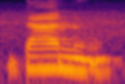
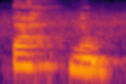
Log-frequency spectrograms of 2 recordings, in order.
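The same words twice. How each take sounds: First: "danu" with no H before the N; without the H. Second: "dahnu" with an audible H before the N. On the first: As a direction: run the "da" straight into "nu", no breath between. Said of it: "practice saying dahnu without the H". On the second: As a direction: let a puff of breath close "dah" before "nu". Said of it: "Now say it with the H". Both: Shown as a demonstration.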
